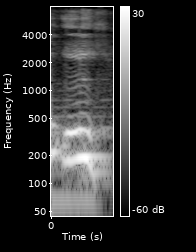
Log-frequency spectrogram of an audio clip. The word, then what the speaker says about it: gli: इसको आपने ग्ली नहीं पढ़ना, इंग्लिश की तरह नहीं पढ़ना, इसको इटालियन में जो इसकी साउंड बनती है वो बनती है ली, ओके।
